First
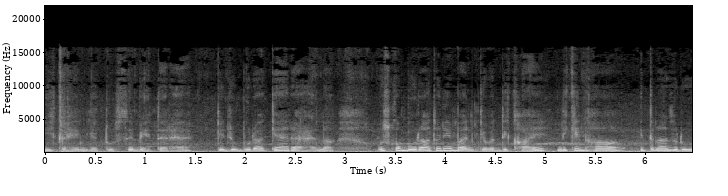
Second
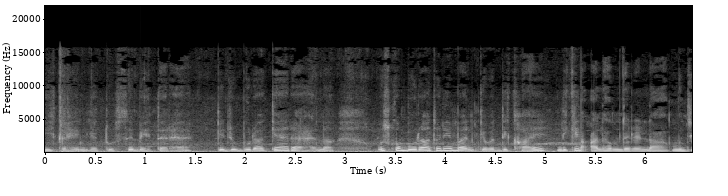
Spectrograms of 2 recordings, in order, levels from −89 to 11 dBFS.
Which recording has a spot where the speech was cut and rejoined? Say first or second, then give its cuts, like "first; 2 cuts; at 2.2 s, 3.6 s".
second; 1 cut; at 5.4 s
